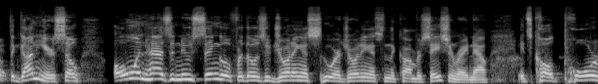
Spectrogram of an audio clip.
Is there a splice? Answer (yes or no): yes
